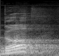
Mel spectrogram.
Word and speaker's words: the: Article एक होता है आर्टिकल द या फिर दी, दोनों इसका उच्चारण होता है बच्चे, द भी होता है और दी भी होता है।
